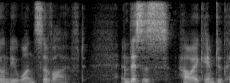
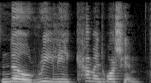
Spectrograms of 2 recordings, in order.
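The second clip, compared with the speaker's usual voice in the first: high-pitched, excited woman's voice; delighted wife; 14 semitones higher, 5 dB louder than usual. Acted. Penelope hearing news of Ulysses, high delighted voice. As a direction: exclaim in a high wifely voice. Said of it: "and she goes".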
